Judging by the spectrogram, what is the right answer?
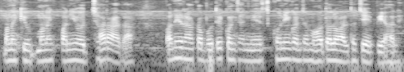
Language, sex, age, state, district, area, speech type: Telugu, male, 18-30, Telangana, Nirmal, urban, spontaneous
